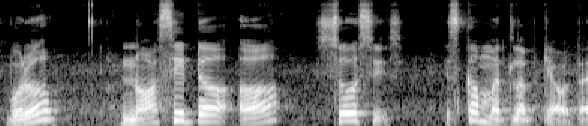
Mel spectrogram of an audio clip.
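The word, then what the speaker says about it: noscitur a sociis: Next है नॉसिटअसोसिस, बताओ, pronounce करो, नॉसिटअसोसिस, बोलो, नॉसिटअसोसिस।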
